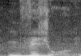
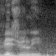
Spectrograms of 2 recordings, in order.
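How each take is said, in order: First: It is said in a deep, dramatic trailer voice. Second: It is said in an ordinary speaking voice. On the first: The speaker calls it right. "Use the movie voice" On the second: The speaker calls it wrong. "Don't just say visually"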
